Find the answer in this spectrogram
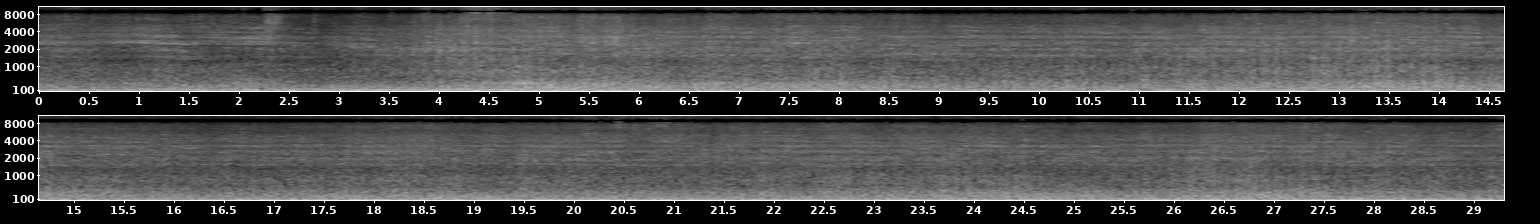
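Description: Florida East Coast Railway freight cars rolling past: a steady, loud rumble of steel wheels on the rails as double-stack container well cars give way to rock hopper cars.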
